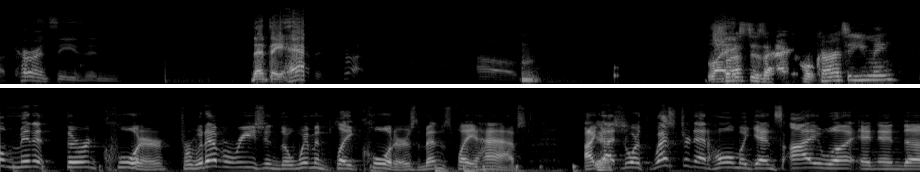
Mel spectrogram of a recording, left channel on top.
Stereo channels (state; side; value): different; both; correlation 0.02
